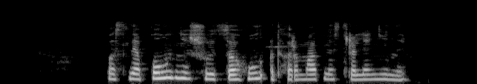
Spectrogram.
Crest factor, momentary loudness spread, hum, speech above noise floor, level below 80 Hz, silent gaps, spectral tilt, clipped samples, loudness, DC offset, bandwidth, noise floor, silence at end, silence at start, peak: 18 dB; 12 LU; none; 60 dB; -68 dBFS; none; -4.5 dB/octave; under 0.1%; -21 LUFS; under 0.1%; 7.6 kHz; -80 dBFS; 0.7 s; 1.1 s; -4 dBFS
